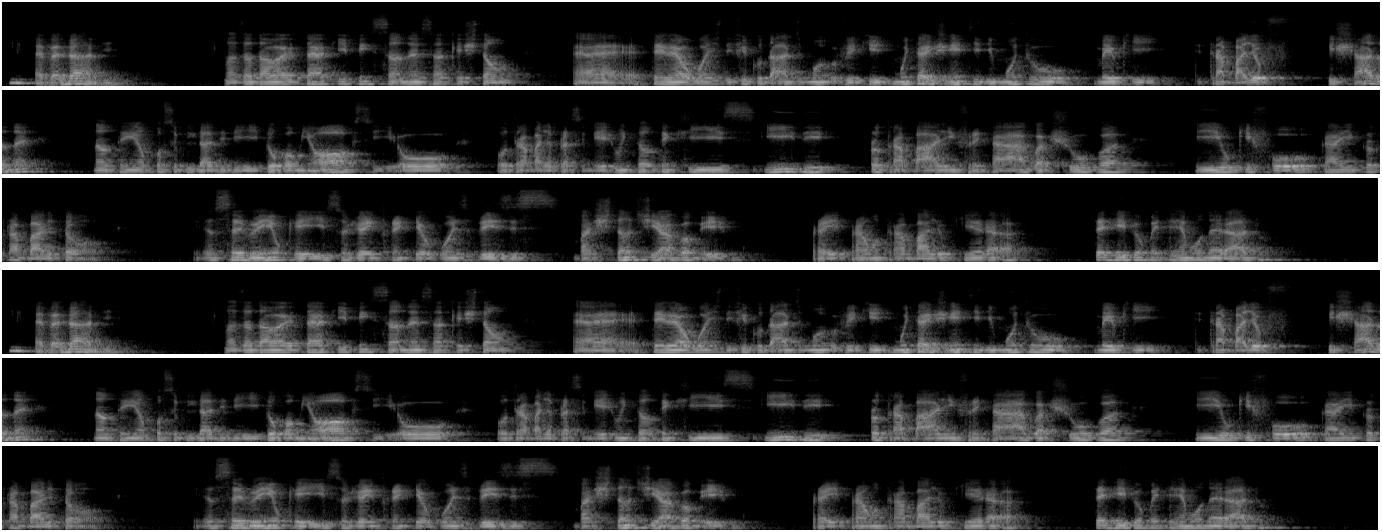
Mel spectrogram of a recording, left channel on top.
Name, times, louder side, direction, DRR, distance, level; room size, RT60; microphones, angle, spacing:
voice 1, 0.1-1.1 2.2-5.1 5.7-10.7 10.9-11.6 11.9-12.8 13.3-14.0 14.7-18.2 18.7-22.1 22.5-25.0 25.7-28.5 29.5-35.0 35.7-37.7 38.5-40.2, equal, ahead, 4 dB, 0.7 m, -31 dB
8.3 x 6.8 x 3.2 m, 0.72 s
head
